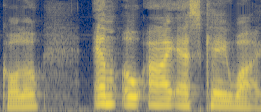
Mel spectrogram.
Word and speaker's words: Kolomoisky: It's K-O-L-O, Kolo, M-O-I-S-K-Y is how we're transliterating it. How we're pronouncing it for the moment is Kolomoisky.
